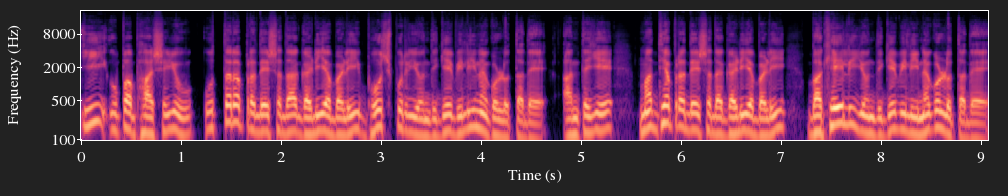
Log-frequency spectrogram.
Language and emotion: Kannada, neutral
